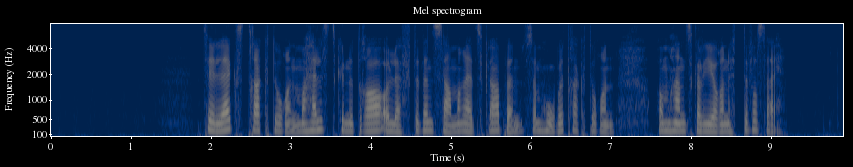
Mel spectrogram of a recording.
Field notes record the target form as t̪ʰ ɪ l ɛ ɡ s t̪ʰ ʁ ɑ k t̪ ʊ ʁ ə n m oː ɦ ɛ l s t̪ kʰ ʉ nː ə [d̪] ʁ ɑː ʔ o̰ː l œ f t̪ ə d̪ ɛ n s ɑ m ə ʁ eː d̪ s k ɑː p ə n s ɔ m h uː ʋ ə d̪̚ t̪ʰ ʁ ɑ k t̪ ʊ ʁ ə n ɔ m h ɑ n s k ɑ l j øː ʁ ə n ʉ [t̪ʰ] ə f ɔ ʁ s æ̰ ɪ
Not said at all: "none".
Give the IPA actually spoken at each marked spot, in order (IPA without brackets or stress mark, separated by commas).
d̪, t̪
